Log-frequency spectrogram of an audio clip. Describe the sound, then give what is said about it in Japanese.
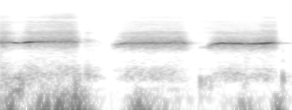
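Three sustained whistled notes, each under a second with short gaps, imitating the hollow howl of wind rushing past buildings that is mixed into the music of a CD book. Moderately loud, with a faint low rumble beneath. “なんか口笛のえっと、こんな、あ、はい。”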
